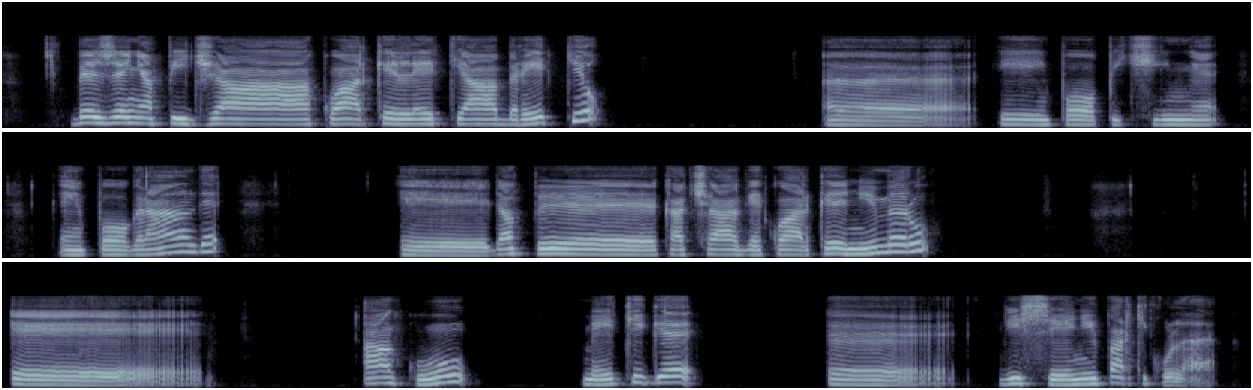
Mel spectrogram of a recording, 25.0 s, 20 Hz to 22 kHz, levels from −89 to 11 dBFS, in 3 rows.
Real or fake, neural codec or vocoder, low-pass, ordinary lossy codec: real; none; 7.2 kHz; none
